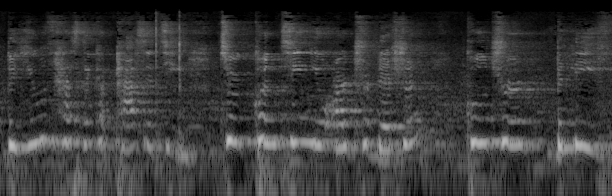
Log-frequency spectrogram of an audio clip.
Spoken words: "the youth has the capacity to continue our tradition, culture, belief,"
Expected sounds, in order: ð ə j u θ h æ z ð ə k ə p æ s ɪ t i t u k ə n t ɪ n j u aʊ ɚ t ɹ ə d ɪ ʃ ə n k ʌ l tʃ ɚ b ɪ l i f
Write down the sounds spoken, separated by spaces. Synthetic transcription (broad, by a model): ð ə j u θ h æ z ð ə k ə p æ s ɪ t i t u k ə n t ɪ n j u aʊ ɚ t ɹ ə d ɪ ʃ ə n k ʌ l tʃ ɚ b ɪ l i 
